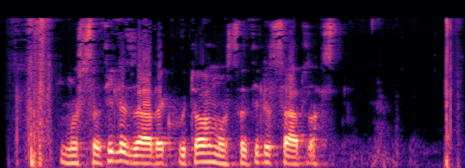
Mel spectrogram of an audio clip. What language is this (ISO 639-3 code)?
fas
